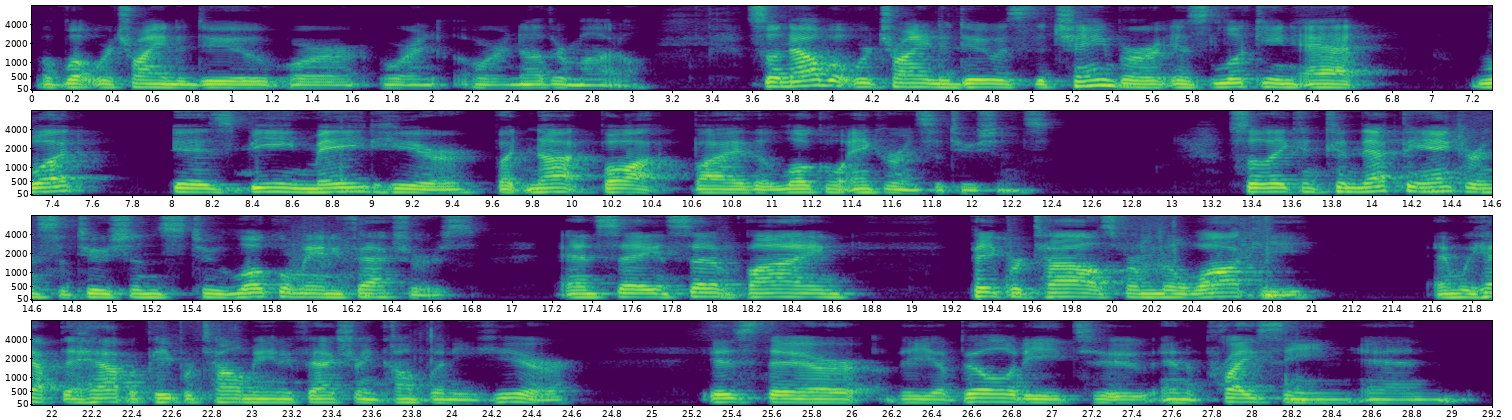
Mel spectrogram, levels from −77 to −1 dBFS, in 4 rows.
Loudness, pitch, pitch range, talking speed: -14 LUFS, 125 Hz, 115-140 Hz, 155 wpm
